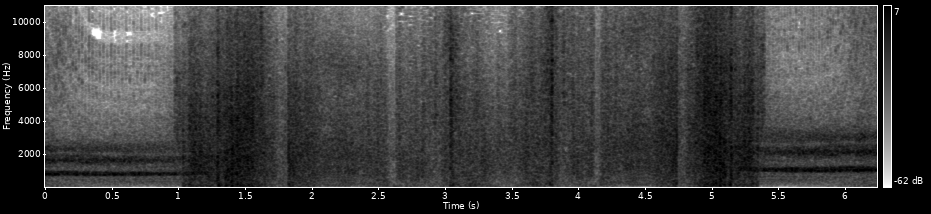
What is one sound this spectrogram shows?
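Vehicles crash with loud metallic crunching and banging.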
